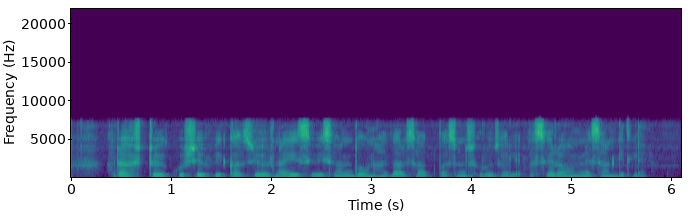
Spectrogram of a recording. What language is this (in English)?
Marathi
